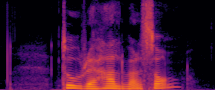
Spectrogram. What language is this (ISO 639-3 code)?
swe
